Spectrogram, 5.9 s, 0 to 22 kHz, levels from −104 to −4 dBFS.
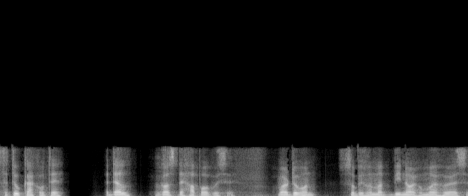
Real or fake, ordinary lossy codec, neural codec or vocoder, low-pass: fake; AAC, 24 kbps; codec, 16 kHz, 0.2 kbps, FocalCodec; 5.4 kHz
